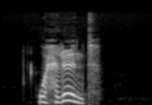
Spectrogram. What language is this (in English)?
Kabyle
